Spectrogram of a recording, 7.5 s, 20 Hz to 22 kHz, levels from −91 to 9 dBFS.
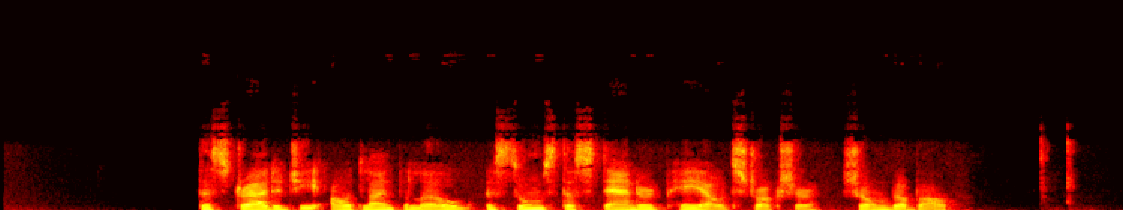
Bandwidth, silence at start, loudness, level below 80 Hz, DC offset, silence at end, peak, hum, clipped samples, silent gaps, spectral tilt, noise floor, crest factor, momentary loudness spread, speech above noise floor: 9 kHz; 1.35 s; -20 LUFS; -60 dBFS; under 0.1%; 0.35 s; -2 dBFS; none; under 0.1%; none; -4.5 dB/octave; -88 dBFS; 18 dB; 8 LU; 68 dB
